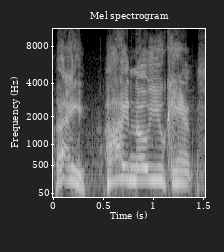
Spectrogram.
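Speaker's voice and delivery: high-pitched, squeaky little golem voice. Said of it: "He goes".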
